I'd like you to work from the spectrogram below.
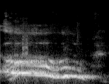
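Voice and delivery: high, loud deflated oh; a stumped little oh; mother lost for words; mock surprise. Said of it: "I was like".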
